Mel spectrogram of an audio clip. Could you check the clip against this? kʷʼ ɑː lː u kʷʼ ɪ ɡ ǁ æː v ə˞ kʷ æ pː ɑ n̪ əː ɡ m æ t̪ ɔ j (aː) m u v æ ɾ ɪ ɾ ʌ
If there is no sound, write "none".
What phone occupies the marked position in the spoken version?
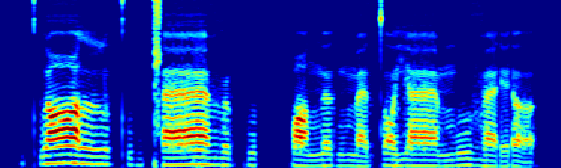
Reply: æː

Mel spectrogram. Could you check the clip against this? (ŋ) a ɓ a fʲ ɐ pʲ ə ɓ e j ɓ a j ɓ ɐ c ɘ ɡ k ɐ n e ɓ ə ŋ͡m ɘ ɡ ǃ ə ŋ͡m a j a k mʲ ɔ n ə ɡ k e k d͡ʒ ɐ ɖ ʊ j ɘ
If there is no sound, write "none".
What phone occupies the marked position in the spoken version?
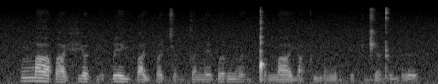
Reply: ŋ͡m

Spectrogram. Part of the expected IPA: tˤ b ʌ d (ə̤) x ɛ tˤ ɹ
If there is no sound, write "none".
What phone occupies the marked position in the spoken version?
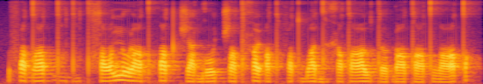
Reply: ə̤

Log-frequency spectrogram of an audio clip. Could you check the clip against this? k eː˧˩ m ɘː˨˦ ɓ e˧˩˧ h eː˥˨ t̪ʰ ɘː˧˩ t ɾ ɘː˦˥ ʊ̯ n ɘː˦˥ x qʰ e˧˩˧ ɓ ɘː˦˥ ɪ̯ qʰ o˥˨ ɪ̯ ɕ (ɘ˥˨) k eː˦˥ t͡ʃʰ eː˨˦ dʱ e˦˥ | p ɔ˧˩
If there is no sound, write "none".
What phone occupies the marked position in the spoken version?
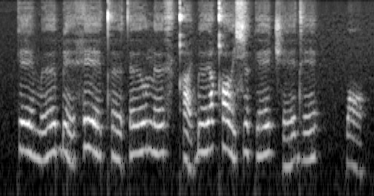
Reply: ɘ˥˨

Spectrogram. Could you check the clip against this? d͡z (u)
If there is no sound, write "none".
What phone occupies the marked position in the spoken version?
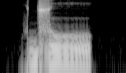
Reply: u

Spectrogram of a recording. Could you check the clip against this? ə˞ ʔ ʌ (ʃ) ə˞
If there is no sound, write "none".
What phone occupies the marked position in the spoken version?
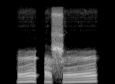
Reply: ʂ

